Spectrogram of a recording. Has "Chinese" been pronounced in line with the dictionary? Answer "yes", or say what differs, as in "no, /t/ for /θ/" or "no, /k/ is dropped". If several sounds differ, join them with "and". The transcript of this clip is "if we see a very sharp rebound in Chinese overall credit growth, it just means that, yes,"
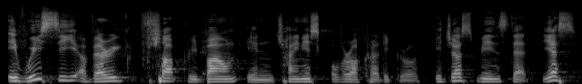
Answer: no, /s/ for /z/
